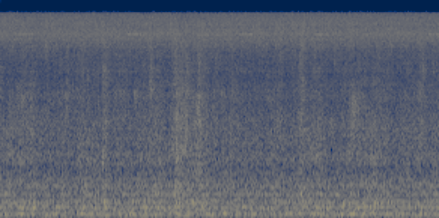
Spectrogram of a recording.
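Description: A loud, continuous low rumble with rough clattering that never lets up while it runs; this dishwasher is making an abnormal noise.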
